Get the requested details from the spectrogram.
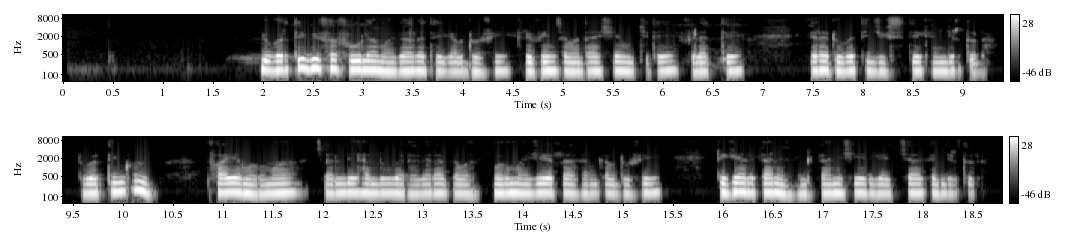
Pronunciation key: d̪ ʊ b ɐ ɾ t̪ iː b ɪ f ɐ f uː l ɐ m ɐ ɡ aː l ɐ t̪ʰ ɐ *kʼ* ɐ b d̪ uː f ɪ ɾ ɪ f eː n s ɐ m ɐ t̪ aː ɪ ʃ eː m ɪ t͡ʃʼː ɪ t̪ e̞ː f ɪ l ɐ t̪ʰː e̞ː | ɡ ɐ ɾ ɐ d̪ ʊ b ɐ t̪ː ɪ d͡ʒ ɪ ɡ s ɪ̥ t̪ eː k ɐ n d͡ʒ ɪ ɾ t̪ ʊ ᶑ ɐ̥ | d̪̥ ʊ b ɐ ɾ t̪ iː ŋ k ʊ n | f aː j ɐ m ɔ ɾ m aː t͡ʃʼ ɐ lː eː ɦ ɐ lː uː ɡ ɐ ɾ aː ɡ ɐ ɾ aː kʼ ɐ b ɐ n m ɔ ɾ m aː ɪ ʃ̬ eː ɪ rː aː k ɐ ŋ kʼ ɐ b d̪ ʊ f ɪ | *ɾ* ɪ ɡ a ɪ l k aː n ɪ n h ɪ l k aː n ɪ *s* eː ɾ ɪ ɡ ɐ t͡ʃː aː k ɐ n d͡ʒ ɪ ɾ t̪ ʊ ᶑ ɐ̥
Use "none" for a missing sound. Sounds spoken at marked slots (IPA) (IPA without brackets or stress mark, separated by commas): kʼ, ɾ, ʃ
